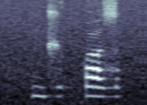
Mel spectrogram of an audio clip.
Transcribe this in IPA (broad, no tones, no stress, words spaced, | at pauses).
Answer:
nd͡ʒʊɡqʷʌz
